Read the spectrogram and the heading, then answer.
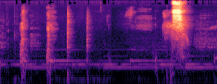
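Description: A single sharp, hissy sneeze bursts out near the end, louder than anything before it, following a few soft clicks and taps over a faint steady hum.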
